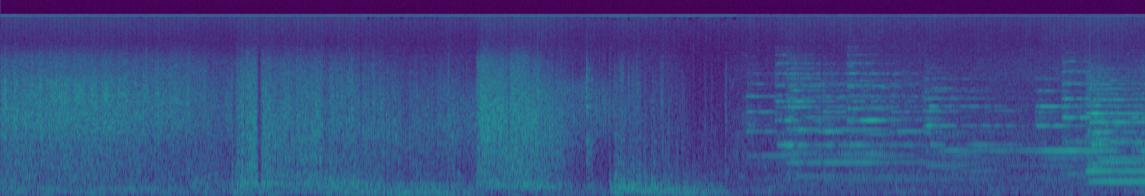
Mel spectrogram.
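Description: Heavy gunfire and explosions of battle, with big blasts about two, five and six seconds in, dying away after about seven seconds. Church bells then start ringing, with a louder peal near the end.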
